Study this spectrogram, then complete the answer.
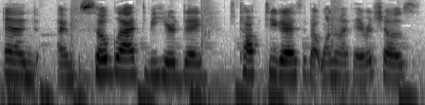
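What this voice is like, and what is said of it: Slightly messed up voice. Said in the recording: “my voice is a little messed up from the season”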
